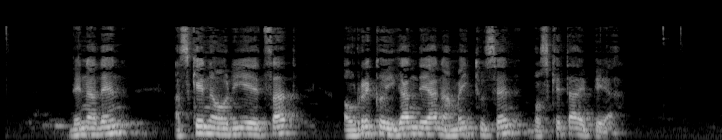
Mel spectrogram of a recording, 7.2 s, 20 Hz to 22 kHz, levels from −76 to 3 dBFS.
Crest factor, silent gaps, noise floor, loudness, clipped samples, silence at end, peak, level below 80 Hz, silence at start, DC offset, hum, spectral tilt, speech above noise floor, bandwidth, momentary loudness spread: 18 dB; none; -57 dBFS; -22 LUFS; under 0.1%; 1 s; -4 dBFS; -58 dBFS; 0.55 s; under 0.1%; none; -5 dB/octave; 37 dB; 11.5 kHz; 12 LU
